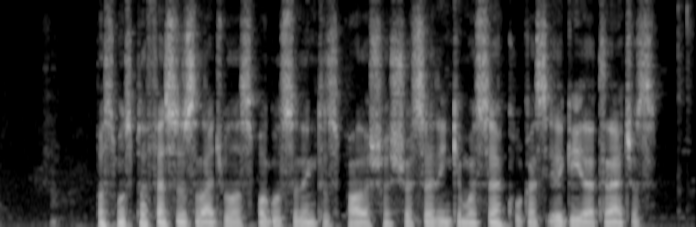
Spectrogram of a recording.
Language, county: Lithuanian, Klaipėda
